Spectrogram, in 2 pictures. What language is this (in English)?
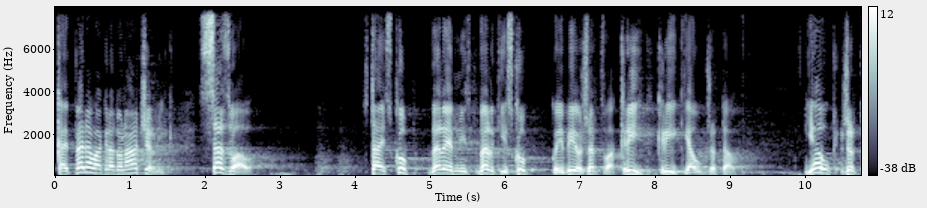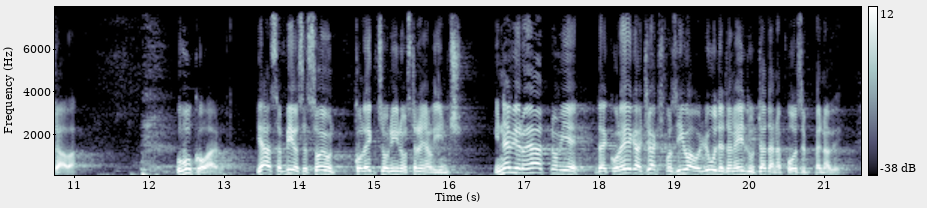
Croatian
